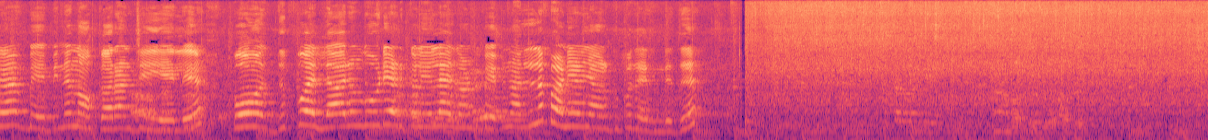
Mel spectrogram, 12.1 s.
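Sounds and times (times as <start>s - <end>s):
food sizzling in a pot: 7.4s - 12.0s.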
